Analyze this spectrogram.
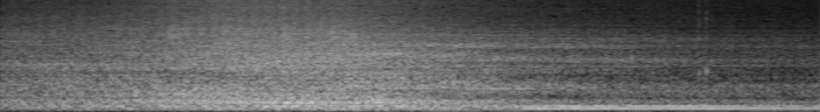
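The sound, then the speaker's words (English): A car passes by outdoors during an outdoor recording: a broad whooshing rush swells to a peak and then eases off, leaving a steady low engine hum. No one speaks. “I mean, even though there's cars passing by, the audio quality is quite high.”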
